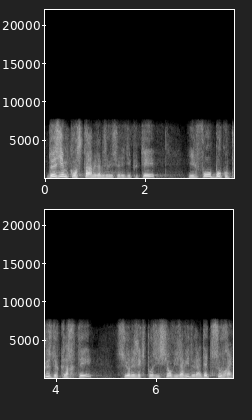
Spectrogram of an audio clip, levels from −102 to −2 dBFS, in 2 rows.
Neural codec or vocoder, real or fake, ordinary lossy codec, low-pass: none; real; Opus, 16 kbps; 7.2 kHz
